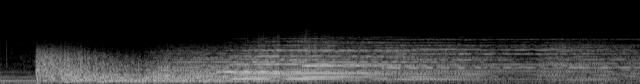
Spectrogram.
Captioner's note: thunder booms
